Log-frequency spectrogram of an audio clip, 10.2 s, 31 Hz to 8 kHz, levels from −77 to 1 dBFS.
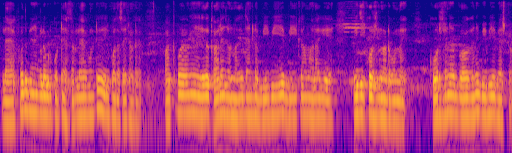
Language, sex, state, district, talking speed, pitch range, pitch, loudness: Telugu, male, Karnataka, Dharwad, 200 wpm, 110-125 Hz, 115 Hz, -17 LUFS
